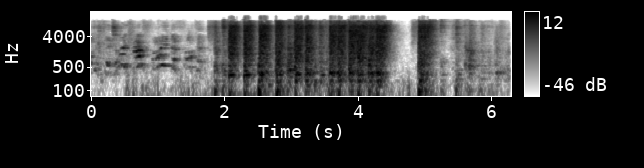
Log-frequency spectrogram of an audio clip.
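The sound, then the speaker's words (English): A fist pounds a sink in a rapid, loud burst of harsh metallic bangs lasting a few seconds, then a brief pause and a few more hits, with voices and chuckling around it. “Punching a sink because of your fucking soup.”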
